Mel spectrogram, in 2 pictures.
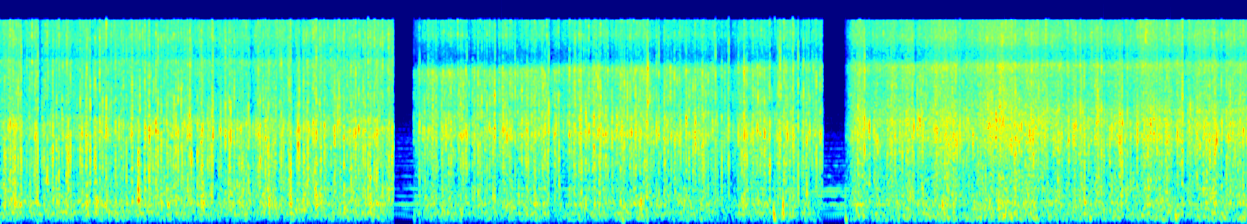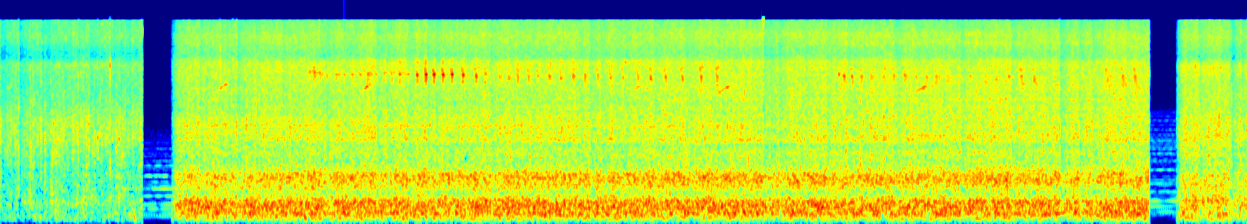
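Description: Steady rain falling, in several short shots joined by brief dropouts. About two-thirds of the way through, a louder, steady rush of water from a rain-swollen river in flood takes over.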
